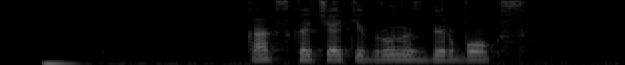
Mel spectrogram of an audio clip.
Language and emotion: Russian, neutral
